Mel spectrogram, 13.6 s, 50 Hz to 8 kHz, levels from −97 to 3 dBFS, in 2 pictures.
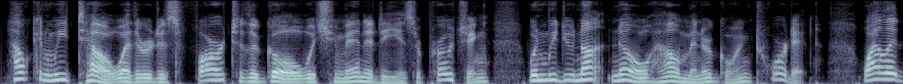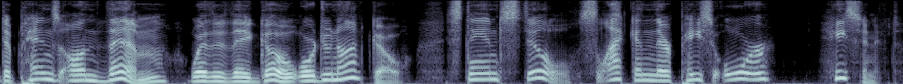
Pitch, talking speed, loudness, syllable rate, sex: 160 Hz, 205 wpm, -19 LUFS, 5.0 syllables/s, male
